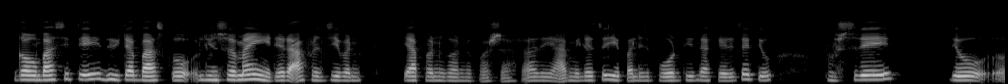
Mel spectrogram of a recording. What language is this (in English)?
Nepali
